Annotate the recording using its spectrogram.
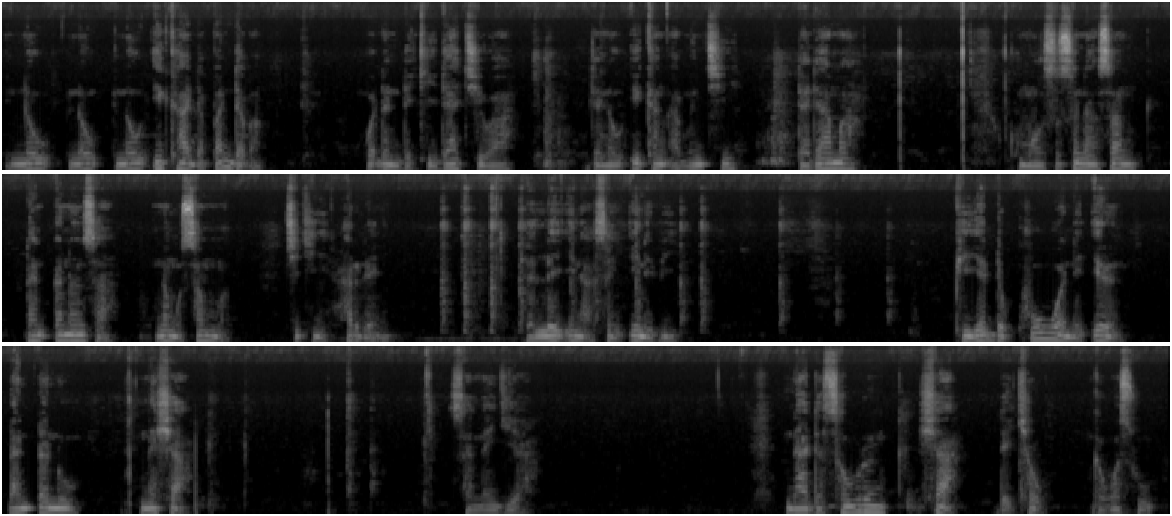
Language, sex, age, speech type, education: Hausa, male, 46-60, spontaneous, tertiary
